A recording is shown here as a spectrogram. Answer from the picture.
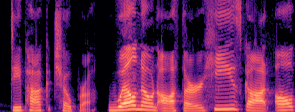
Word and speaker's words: Deepak Chopra: Deepac Chopra, well-known author.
